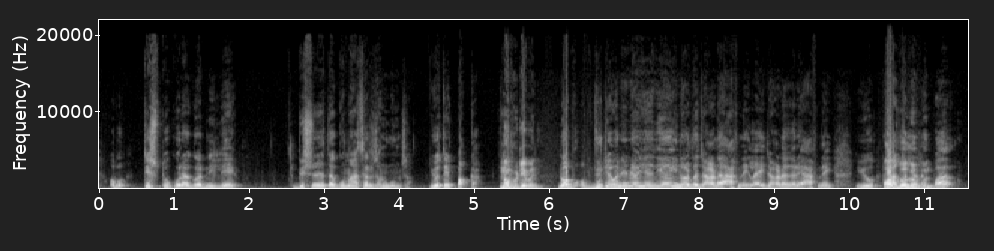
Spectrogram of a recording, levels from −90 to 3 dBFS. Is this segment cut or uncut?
uncut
